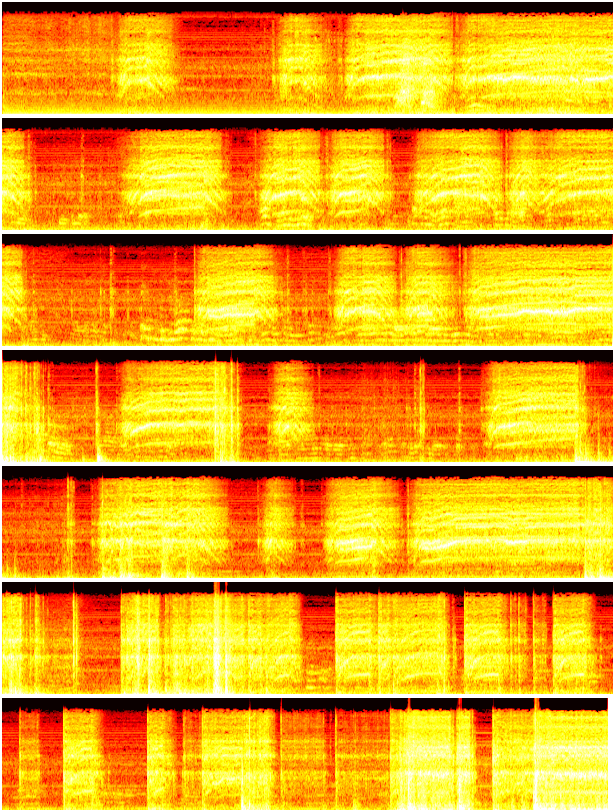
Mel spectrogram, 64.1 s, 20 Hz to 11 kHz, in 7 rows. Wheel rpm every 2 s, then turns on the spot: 10, 10, 70, 110, 90, 60, 60, 70, 90, 50, 50, 50, 80, 130, 40, 70, 10, 60, 40, 90, 40, 110, 140, 40, 130, 110, 100, 40, 50, 110, 50, 70.
36-38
